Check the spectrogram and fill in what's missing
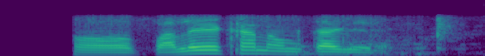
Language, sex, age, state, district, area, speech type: Santali, male, 60+, Jharkhand, East Singhbhum, rural, conversation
